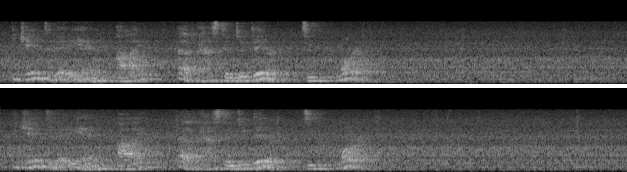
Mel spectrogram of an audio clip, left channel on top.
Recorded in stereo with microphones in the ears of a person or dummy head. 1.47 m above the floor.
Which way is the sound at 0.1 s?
80° left.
